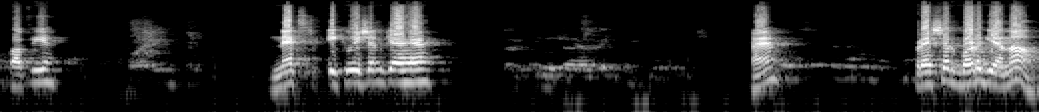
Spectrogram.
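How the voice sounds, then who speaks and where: A man with a high, light voice runs a live chemistry class. He teases his students and calls them by pet names. He often drops into English phrases mid-sentence. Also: rough recording. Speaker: chemistry teacher.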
